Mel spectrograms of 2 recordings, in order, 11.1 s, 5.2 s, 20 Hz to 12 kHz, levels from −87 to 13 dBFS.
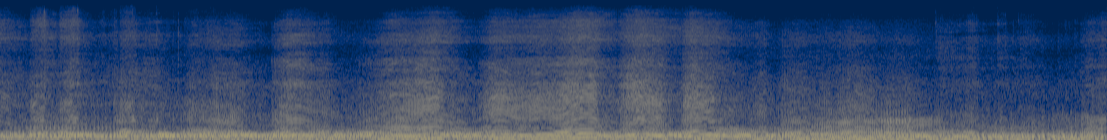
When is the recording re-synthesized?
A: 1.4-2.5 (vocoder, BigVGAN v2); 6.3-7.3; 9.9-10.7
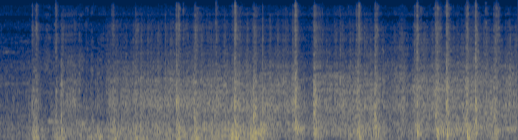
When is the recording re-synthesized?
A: 0.0-0.7 (vocoder, Vocos); 1.8-3.2; 3.7-5.2

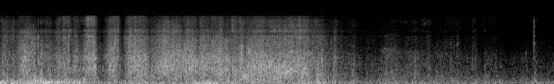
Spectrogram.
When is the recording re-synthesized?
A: 0.9-2.2 (vocoder, BigVGAN v2)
